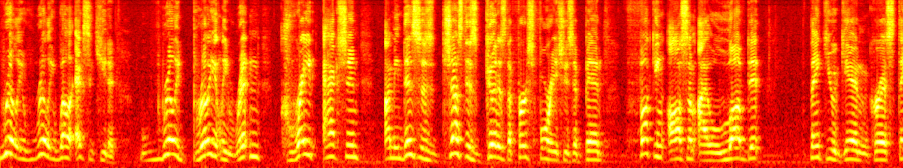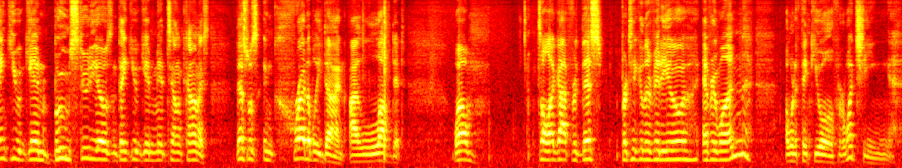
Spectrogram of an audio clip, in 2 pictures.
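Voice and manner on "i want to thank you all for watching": softer odd put-on voice. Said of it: "why am I talking like this?".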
